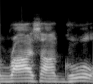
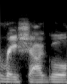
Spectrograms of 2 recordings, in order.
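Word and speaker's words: Ra's al Ghul: we also have the the raza ghoul origin or the racial ghoul however you'd like to pronounce i always call them raza ghoul it's a story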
